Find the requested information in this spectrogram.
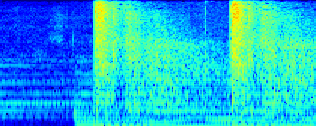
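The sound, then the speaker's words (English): Gunshots fired from a gun, two loud, sharp blasts about a second apart, each followed by a heavy, lingering low boom. “He pulled the trigger, firing four shots recklessly.”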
